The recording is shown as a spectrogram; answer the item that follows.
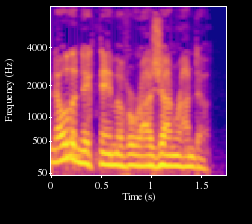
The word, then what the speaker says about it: Rajon: Rajon Rondo, excuse me. That's how you're supposed to pronounce it.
